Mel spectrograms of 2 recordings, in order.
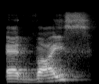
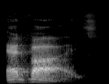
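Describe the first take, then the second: First: "Advice" ending in a crisp s, pitch rising; careful word contrast. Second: "advise" ending in a buzzed z, lower pitch; careful word contrast. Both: Shown as a demonstration. Teacher contrasting confusable words for students, careful pronunciation. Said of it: "the one that get most people in trouble".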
